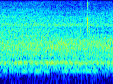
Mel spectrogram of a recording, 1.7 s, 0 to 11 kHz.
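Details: Dell R610 server at no load: loud, steady rushing fan whir with two fixed tones, about 74 dB at the front. Failing ambient temperature sensor reads 40C in a 23-25C room, driving fans high; fix is replacing the front I/O board.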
